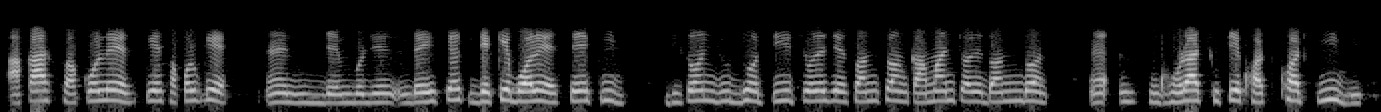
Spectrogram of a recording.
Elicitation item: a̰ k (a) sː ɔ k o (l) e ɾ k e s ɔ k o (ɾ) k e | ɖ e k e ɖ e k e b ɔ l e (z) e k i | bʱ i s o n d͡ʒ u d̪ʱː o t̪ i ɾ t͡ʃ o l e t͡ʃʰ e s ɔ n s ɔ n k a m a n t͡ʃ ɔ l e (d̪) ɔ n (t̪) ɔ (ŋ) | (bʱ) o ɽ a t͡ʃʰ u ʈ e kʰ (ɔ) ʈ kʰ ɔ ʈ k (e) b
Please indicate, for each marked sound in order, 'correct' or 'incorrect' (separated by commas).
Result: correct, correct, incorrect, incorrect, correct, incorrect, incorrect, incorrect, correct, incorrect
